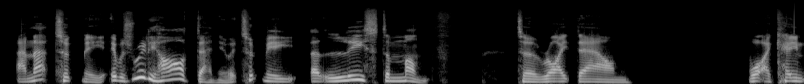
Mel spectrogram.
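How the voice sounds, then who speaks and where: A man with a British accent speaks at a fairly slow pace and fairly high pitch, in a dry, close sound with no echo, in a very clean recording with a silent background. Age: 60s. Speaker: leadership coach and author. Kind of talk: podcast interview.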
